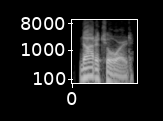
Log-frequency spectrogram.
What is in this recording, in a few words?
"notochord", American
